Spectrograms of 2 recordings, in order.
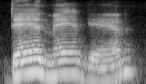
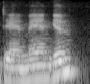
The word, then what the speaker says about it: Dan Mangan: the concert it was dan mangan or as he pronounces his name dan mangan it's like a single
